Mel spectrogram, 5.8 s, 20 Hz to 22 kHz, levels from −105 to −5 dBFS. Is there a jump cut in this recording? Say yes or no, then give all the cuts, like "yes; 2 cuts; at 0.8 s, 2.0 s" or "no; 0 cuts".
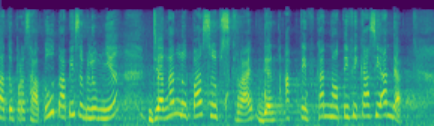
no; 0 cuts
